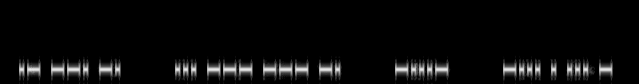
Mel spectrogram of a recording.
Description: Morse code, heard as a keyed tone, about 30 wpm, 700 Hz. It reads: AGN SOON <BT> BEST
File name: UK MASTER QSOs TRAINING / 30WPM / UK MASTER QSOs 0007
